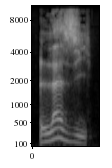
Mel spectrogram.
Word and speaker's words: Asie: L'Asie, same thing here, final E is not pronounced.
